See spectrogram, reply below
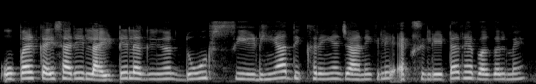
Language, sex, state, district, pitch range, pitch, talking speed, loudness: Hindi, female, Uttar Pradesh, Lucknow, 240-275 Hz, 255 Hz, 210 wpm, -18 LUFS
